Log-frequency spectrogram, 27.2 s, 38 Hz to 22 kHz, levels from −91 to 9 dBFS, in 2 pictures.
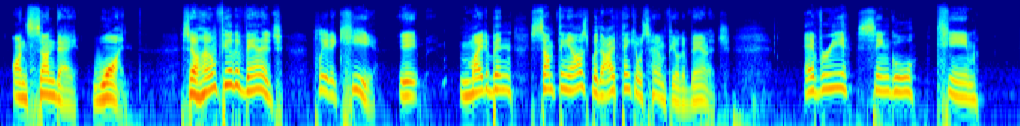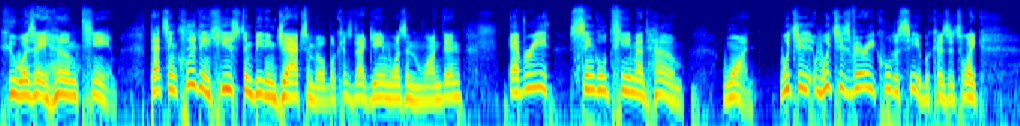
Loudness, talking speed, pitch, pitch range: -25 LUFS, 130 wpm, 185 Hz, 150-235 Hz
